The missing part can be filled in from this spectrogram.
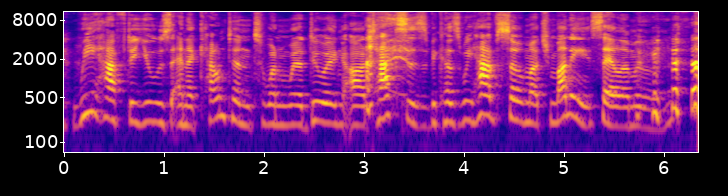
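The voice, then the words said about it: Posh, rich-sounding over-enunciated voice. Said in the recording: “She has the most intense enunciation of consonants of anyone in the world. And it's, like, almost a British accent. ... make her sound really rich? Like, this is what it sounds like when we're on the Hamptons?”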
